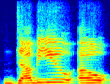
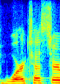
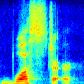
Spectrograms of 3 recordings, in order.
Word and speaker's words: Worcester: do on this one so it's w-o-r-c-e-s-t-e-r it's a place in England yes okay I always want to say it's warchester but it's Worcester it's yeah it's what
